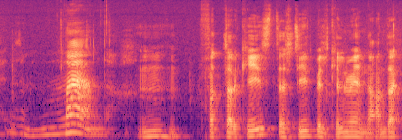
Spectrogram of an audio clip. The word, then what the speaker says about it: maandag: Okay, dus de klemtoon ligt steeds op de eerste. Dus maandag.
